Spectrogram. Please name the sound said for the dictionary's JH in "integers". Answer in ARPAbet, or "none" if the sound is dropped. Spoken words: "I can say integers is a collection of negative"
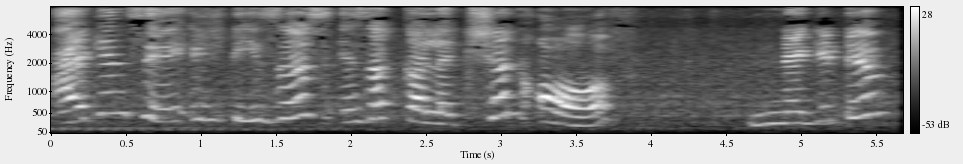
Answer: Z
